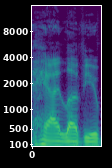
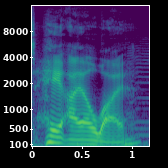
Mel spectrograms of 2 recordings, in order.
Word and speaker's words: Hey, ILY: psychokinetic love songs and the way the band usually spells their name is hey ILY you know I pronounced it hey I love you but it's hey ILY so you can go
